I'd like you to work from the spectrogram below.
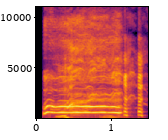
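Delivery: long high "ooh" held out; high, sustained comic hoot; mock hooting cry. Prisoner walking out of the place, long high mock hoot. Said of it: "just goes".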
